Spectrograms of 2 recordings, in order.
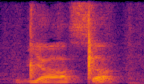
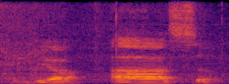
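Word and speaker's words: व्यास: So if a person has a long A in their name, we have to consider that as the following sound.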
